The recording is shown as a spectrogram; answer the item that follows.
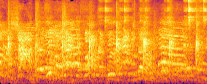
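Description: Congregation clapping, with voices calling out over the applause.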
